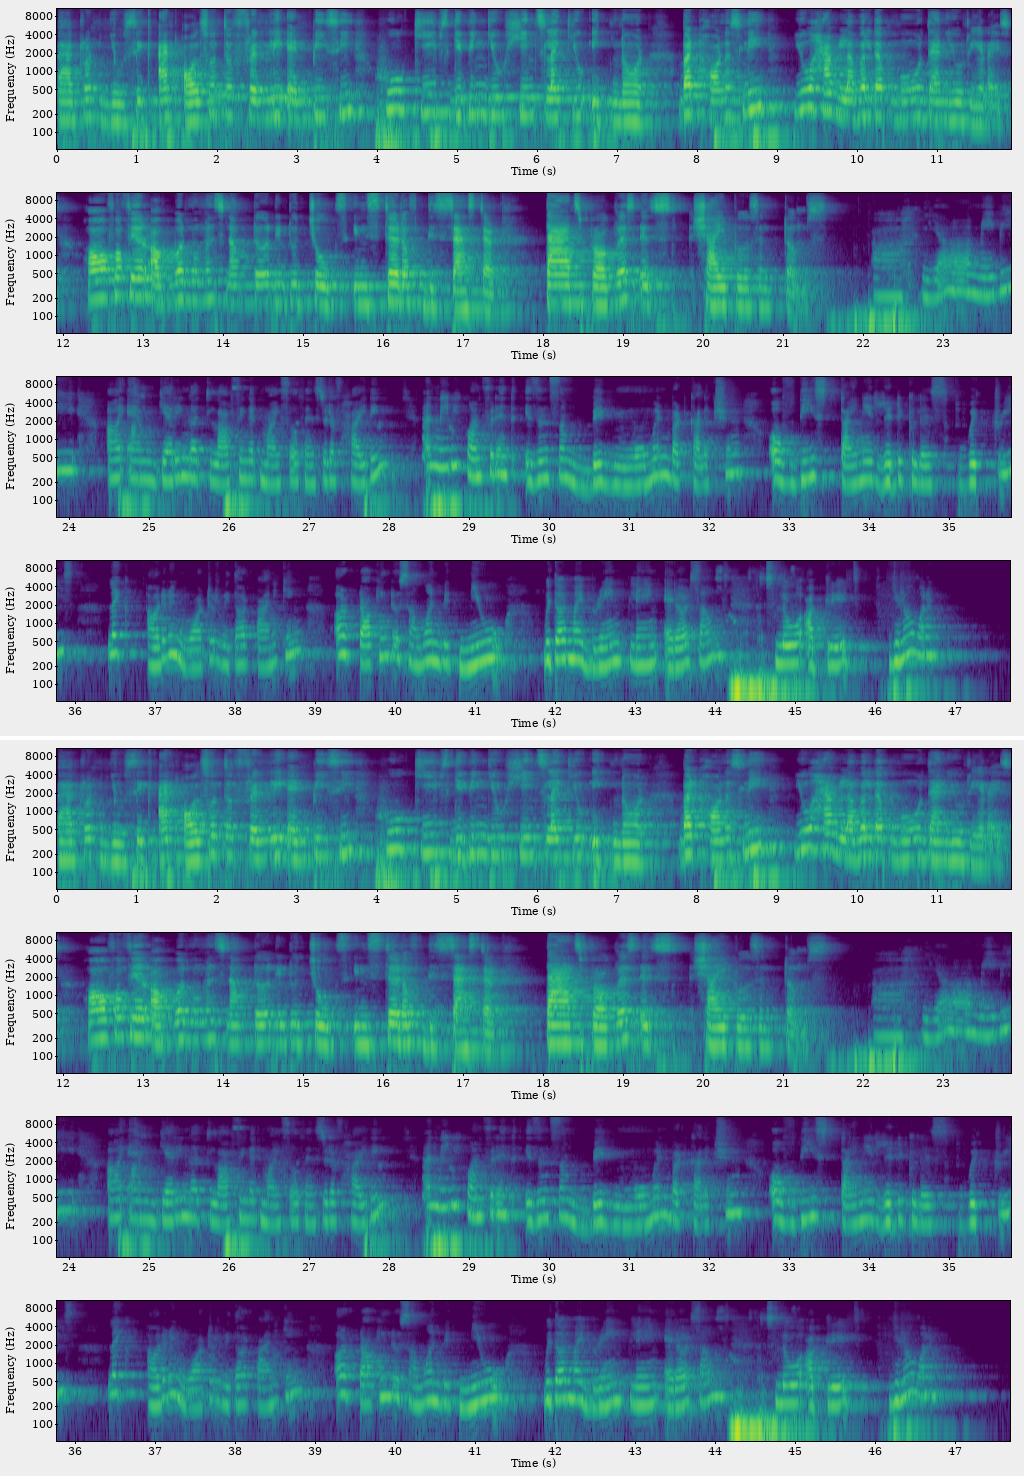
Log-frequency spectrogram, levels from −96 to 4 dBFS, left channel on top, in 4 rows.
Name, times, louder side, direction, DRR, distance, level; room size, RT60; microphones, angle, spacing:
voice 1, 0.0-8.8 9.2-11.9 12.3-17.6 18.0-19.6 19.9-21.5, left 1 dB, 65° left, 4 dB, 1.7 m, -25 dB
voice 2, 22.1-28.0 28.4-35.9 36.4-36.6 36.9-39.0 39.2-41.5 41.9-45.7 46.2-46.7, left 3 dB, 90° left, 5 dB, 0.7 m, -30 dB
26.0 x 15.5 x 3.0 m, 1.1 s
head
